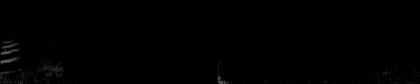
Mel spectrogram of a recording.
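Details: An odd-eyed white cat, a rescued foster taken in weak in autumn 2018, indoors, gives a short rising harmonic meow at the very start, then near silence with faint rustles and a soft thump.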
